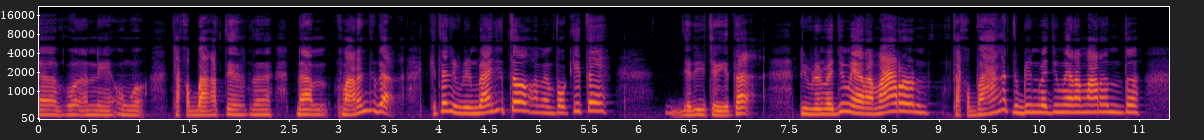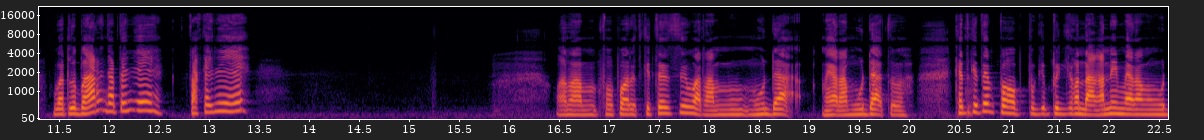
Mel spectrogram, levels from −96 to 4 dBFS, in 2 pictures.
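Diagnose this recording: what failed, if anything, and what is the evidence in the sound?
Nothing in this speech recording points to a failure at any stage, so there's no fault to diagnose here.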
